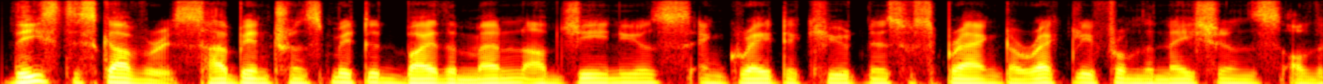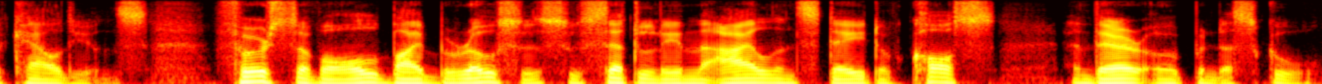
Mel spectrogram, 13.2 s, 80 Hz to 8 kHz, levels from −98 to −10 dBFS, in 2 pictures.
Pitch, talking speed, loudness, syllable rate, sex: 100 Hz, 180 wpm, -20 LUFS, 5.0 syllables/s, male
